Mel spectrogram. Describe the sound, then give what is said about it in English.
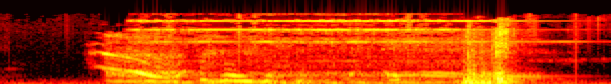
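A telephone bell rings continuously with a bright, metallic tone, partly under a voice, and a heavy thump lands near the end. “Stop ringing. Do you hear?”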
